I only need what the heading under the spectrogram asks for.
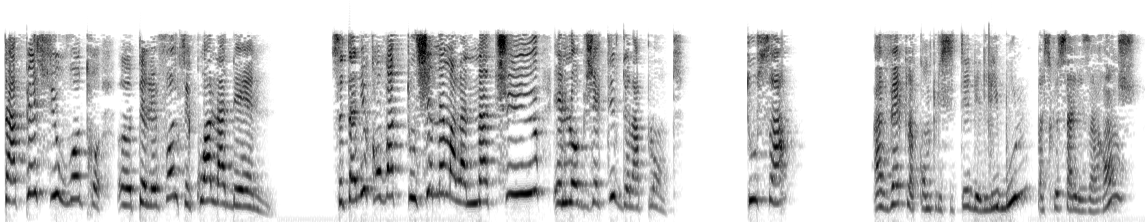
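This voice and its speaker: Woman, native Portuguese speaker, high pitch, emphatic and repetitive, dull lo-fi stream sound. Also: sing-song, measured pace. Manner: emphatic, repetitive, exhorting the audience. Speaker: live stream moderator and activist. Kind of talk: impassioned live panel talk. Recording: dull lo-fi live stream audio.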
